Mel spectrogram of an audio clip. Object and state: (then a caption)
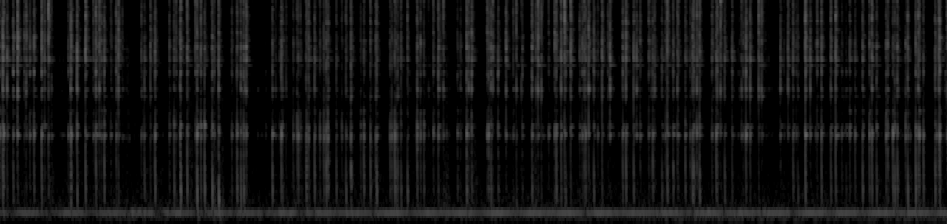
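Aluminium aerosol can. A white Dove aluminium aerosol spray deodorant can, held in the hands, is tapped quickly with long burgundy nails. The result is a dense run of short, bright, tinny clicks with a faint metallic ring and a steady low hum underneath.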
